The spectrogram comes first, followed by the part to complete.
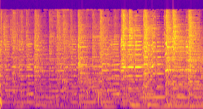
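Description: Live folk band playing: a bowed fiddle over acoustic guitar and upright double bass, with a steady bass line underneath.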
